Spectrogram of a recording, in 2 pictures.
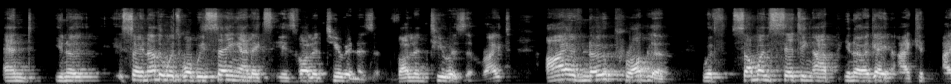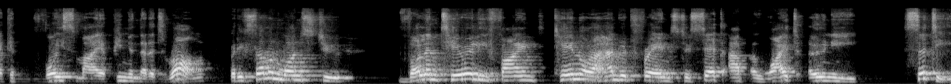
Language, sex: English, male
